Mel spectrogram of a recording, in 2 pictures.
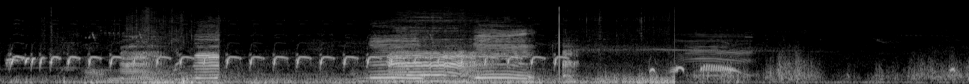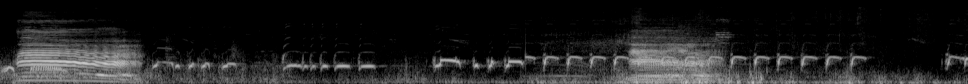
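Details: Several drawn-out, rich moos from cows on a traditional village farm as they jump onto the road, over a steady run of quick, repeated, high chirping notes.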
